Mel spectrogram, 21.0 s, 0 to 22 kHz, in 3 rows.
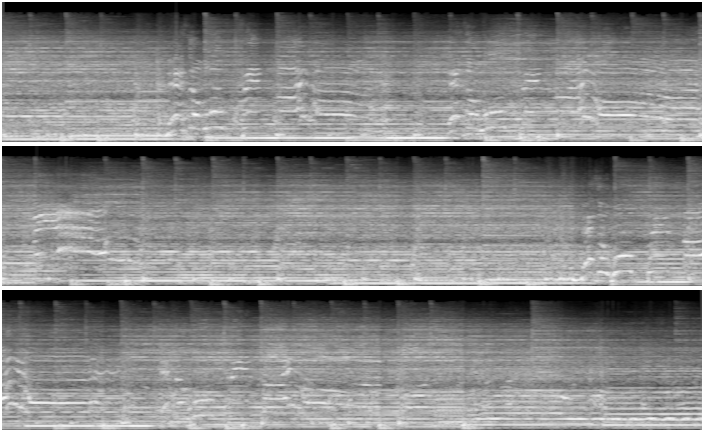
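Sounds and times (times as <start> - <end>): bass guitar: 0.0 - 21.0
drums: 0.0 - 21.0
electric guitars: 0.0 - 21.0.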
